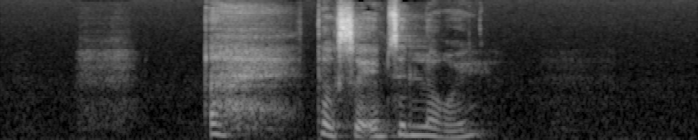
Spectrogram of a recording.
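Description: A young woman speaks softly and emotionally nearby.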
